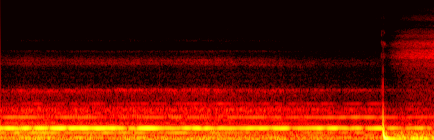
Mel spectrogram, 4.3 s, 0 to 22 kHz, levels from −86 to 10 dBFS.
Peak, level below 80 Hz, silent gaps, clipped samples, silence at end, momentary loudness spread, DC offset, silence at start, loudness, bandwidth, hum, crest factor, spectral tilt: -2 dBFS; -26 dBFS; none; under 0.1%; 0 s; 6 LU; under 0.1%; 0 s; -20 LUFS; 6.4 kHz; none; 18 dB; -10.5 dB/octave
